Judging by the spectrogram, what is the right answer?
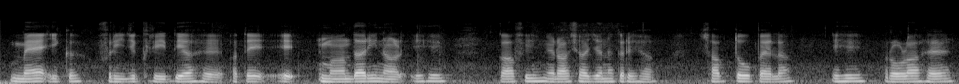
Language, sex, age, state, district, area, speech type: Punjabi, male, 18-30, Punjab, Mohali, urban, spontaneous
